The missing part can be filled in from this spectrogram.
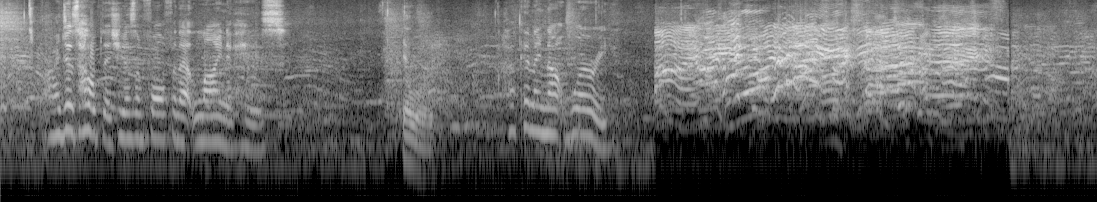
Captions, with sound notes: I just hope that she doesn't fall for that line of his. - Don't worry. - How can I not worry? (kids chatter)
